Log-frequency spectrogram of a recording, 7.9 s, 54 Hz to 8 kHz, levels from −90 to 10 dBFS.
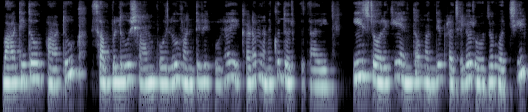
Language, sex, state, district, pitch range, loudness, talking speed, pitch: Telugu, female, Telangana, Nalgonda, 195-230 Hz, -16 LUFS, 135 wpm, 205 Hz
